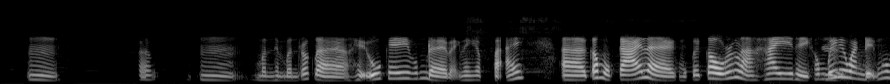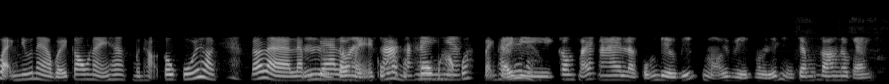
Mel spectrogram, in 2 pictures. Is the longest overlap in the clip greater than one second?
Yes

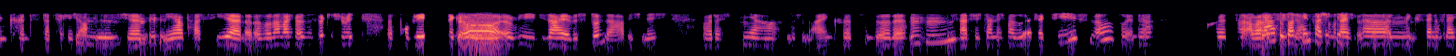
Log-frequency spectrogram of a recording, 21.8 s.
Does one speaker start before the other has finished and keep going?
Yes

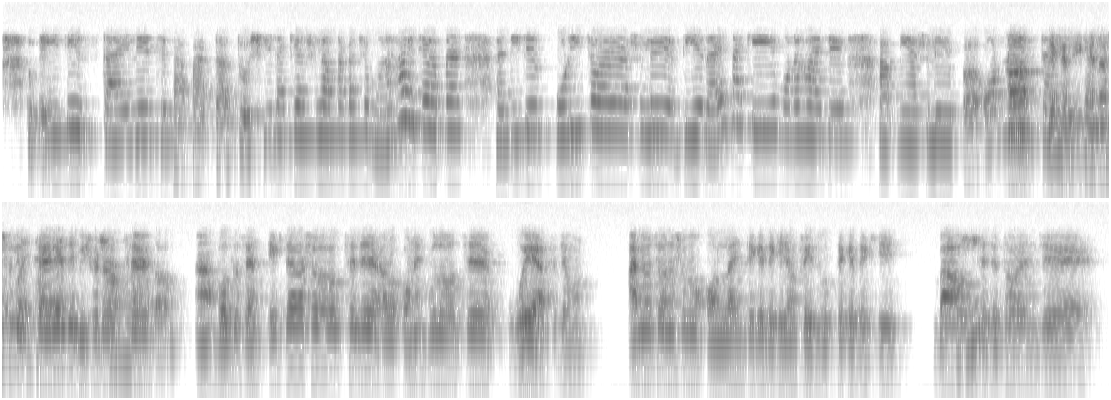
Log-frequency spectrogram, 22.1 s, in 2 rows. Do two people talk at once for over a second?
Yes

